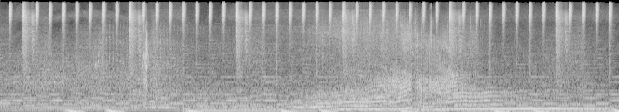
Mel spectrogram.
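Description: A rally car races along a Rally of the Tall Pines stage, its loud engine rising and falling through rapid gear changes with rhythmic revving, close and continuous, without audible talk.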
